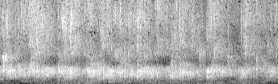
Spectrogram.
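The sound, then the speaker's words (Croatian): An audience applauds journalists at a marketing awards event, with sustained, even clapping that continues throughout and has a small flare of louder claps near the end. “Aplauz molim vas za naše novinare.”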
